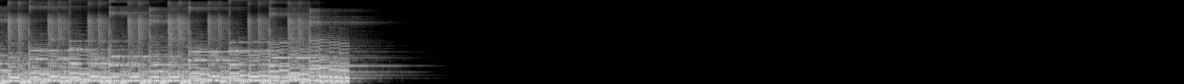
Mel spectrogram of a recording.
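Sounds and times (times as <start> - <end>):
boss music: 0.0 - 3.6.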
